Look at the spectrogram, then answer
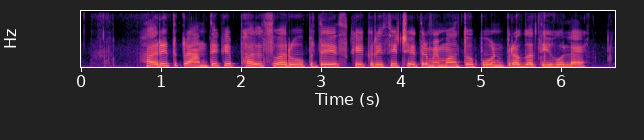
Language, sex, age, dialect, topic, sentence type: Magahi, female, 18-24, Southern, agriculture, statement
